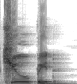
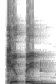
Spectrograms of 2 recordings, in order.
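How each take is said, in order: First: क्यूपिड with a drawn-out 'kyoo' before 'pid'; long stretched vowel. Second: Said in the usual way. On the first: Shown as a demonstration. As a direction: stretch the यू, then land on the p in क्यूपिड. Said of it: "वो लंबा खींच रहा है". (क्यूपिड में लंबा खिंचा यू) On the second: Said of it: "क्यू का जो यू है".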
